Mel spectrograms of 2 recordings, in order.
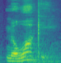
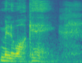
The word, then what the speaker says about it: Milwaukee: but they go in there and they say Milwaukee and they give that little spiel about Milwaukee yeah excuse me and uh Alex Cooper goes well actually it's pronounced Milwaukee since that movie I still refer to Milwaukee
